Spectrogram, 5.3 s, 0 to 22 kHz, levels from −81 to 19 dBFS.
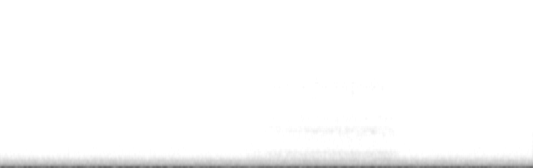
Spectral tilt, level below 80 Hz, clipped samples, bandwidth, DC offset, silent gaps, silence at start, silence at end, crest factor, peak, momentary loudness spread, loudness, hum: -11.5 dB/octave; -24 dBFS; under 0.1%; 1.3 kHz; under 0.1%; none; 0 s; 0 s; 10 dB; -14 dBFS; 3 LU; -27 LUFS; none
